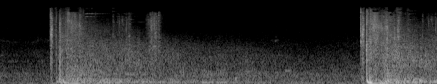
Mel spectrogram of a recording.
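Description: Sniper rifle shots in a video game: two loud, sharp reports at the start and near the end, with a fainter crack between them, over steady game noise.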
